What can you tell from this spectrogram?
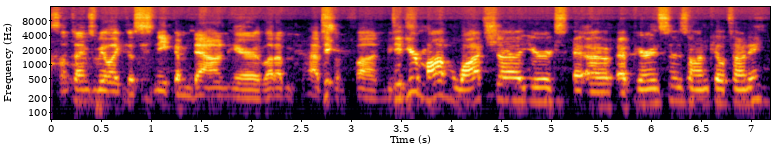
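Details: Adult man speaking; typical speech.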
